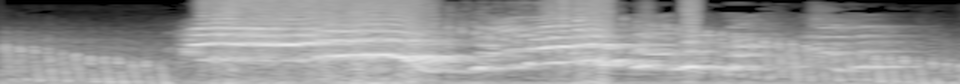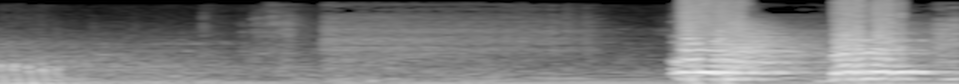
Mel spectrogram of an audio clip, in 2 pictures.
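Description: A loud scream with a wavering pitch lasts nearly three seconds, starting about half a second in, over a sound-effect tone that slides steadily down in pitch. A short loud vocal cry comes near the end.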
